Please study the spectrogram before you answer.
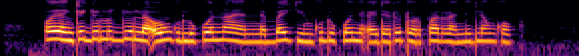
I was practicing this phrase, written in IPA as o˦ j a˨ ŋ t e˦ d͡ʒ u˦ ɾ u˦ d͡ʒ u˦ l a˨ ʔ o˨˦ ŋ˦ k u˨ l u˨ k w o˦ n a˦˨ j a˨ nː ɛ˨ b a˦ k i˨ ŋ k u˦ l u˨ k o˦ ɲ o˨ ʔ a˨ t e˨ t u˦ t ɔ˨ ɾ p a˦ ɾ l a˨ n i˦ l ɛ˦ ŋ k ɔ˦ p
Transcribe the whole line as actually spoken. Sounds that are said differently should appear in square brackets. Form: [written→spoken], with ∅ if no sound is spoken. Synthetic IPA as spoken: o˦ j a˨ ŋ [t→k] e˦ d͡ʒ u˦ [ɾ→l] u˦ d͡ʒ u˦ l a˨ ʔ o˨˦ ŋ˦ k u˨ l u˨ k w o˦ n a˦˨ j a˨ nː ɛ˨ b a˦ k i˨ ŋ k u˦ l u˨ k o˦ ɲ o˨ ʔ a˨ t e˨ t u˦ t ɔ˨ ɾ p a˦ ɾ l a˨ n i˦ l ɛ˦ ŋ k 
